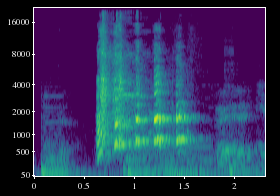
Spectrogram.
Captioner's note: laughter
